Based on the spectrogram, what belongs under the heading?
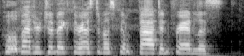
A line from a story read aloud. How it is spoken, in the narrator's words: Gaia laughed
